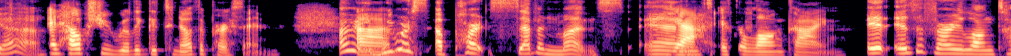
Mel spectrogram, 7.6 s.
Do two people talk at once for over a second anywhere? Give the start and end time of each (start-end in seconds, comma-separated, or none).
none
